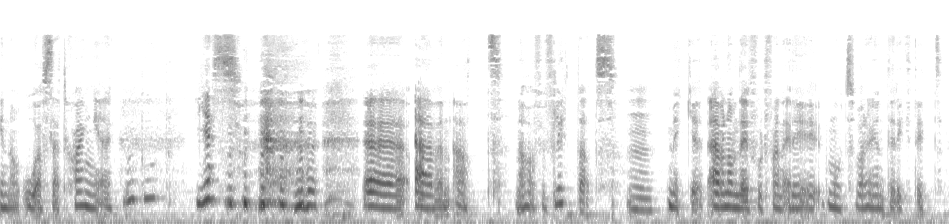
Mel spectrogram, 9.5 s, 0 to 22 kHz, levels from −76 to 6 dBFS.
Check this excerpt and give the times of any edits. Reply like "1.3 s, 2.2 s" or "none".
4.1 s, 5.2 s, 7.1 s, 7.9 s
